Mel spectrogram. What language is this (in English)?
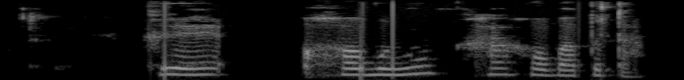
Guarani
